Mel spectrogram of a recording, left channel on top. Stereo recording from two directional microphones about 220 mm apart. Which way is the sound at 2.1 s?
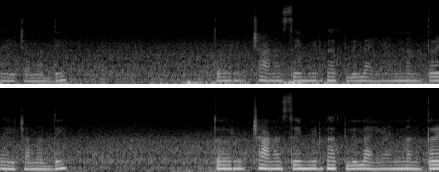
15° right (ahead or behind).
